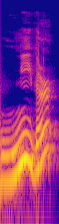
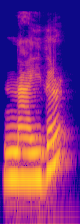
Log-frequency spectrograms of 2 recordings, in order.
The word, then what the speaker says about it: neither: comenzamos ya desgranando despacito cuando usar needer y cuando usar eater Por cierto también se pronuncian nider o aider así que lo podéis escuchar de las dos maneras vamos primero con neither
